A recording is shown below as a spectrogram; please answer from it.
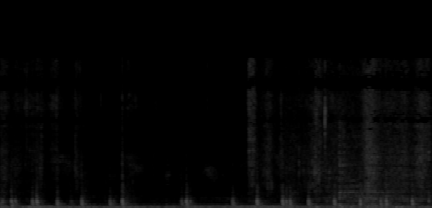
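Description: Near silence, with faint scattered ticks and rubbing from hands handling a copper brake pipe and its brass fitting.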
